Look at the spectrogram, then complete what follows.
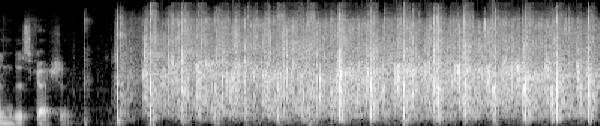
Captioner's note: audience applauding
